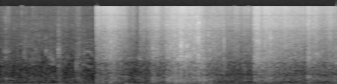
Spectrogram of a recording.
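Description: Plastic shopping bag rustling and crinkling as items are rummaged through. It starts suddenly about a second in and keeps going.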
